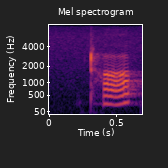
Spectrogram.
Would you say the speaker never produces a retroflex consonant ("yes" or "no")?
no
